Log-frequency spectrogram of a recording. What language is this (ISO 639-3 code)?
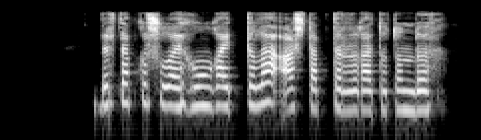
bak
